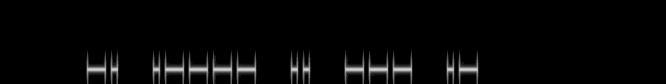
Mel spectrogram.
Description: Morse code, heard as a keyed tone, about 20 wpm, spaced as for 14 wpm, 700 Hz. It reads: N1IOA
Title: 042 Lesson 8g - Number 1 - Call Signs 20wpm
